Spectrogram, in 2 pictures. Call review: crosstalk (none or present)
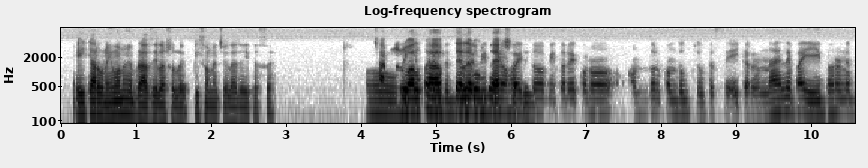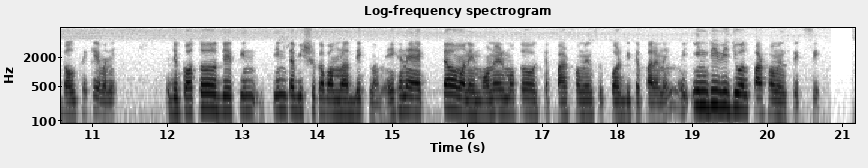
present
